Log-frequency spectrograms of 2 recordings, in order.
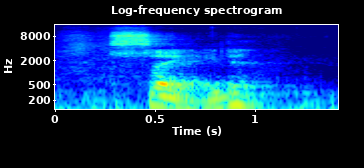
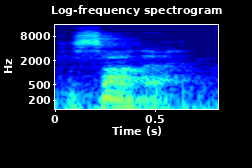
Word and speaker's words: Tsadhe: way of pronouncing it I learned from Israeli engineers that I used to work with and they pronounced it tada. So I say tada.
